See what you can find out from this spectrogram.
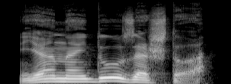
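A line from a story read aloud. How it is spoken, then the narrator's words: Grumbling. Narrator (Russian): проворчал полицейский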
